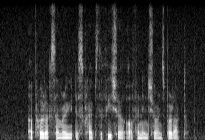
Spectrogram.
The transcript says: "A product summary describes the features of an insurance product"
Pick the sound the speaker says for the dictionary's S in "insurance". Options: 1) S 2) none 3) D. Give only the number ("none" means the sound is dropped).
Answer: 1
